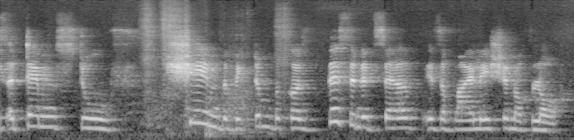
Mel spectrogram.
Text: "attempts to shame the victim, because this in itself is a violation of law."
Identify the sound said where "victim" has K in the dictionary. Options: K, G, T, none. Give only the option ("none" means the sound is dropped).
K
